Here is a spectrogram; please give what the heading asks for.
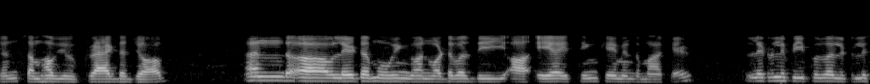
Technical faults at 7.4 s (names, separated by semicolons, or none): none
